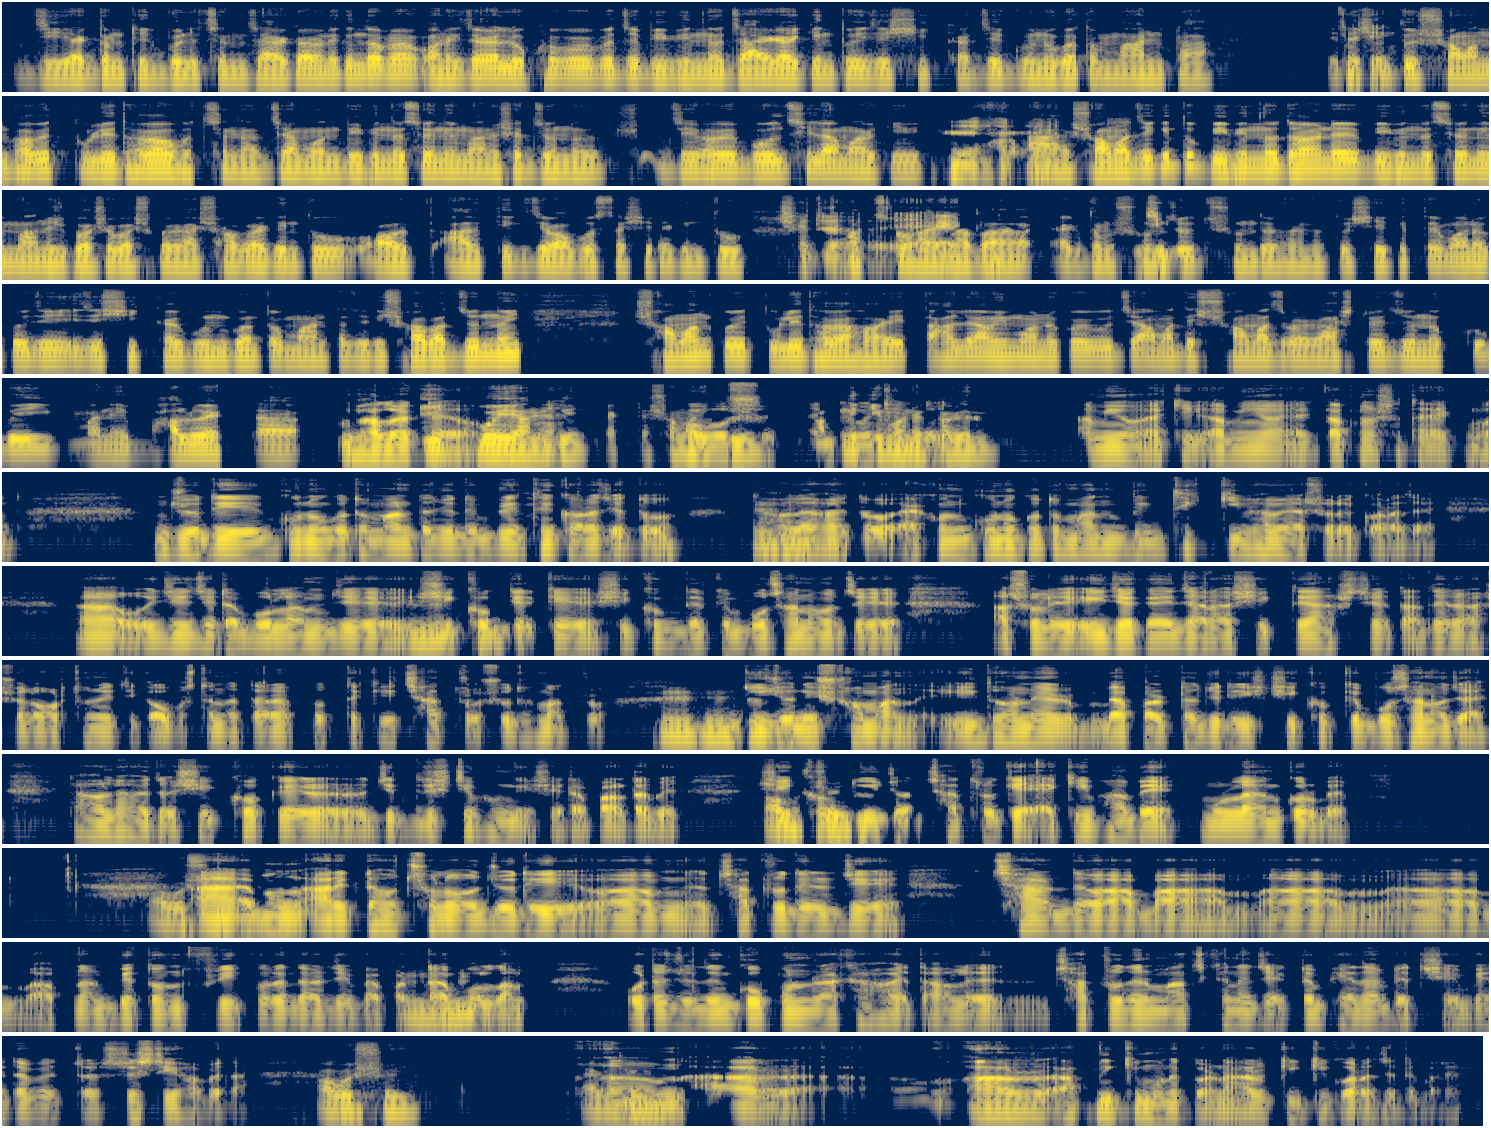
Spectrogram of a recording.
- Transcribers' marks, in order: static; other background noise; "আর্থিক" said as "আর্তিক"; tapping
- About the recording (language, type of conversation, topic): Bengali, unstructured, সবার জন্য শিক্ষার সুযোগ সমান হওয়া কেন উচিত?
